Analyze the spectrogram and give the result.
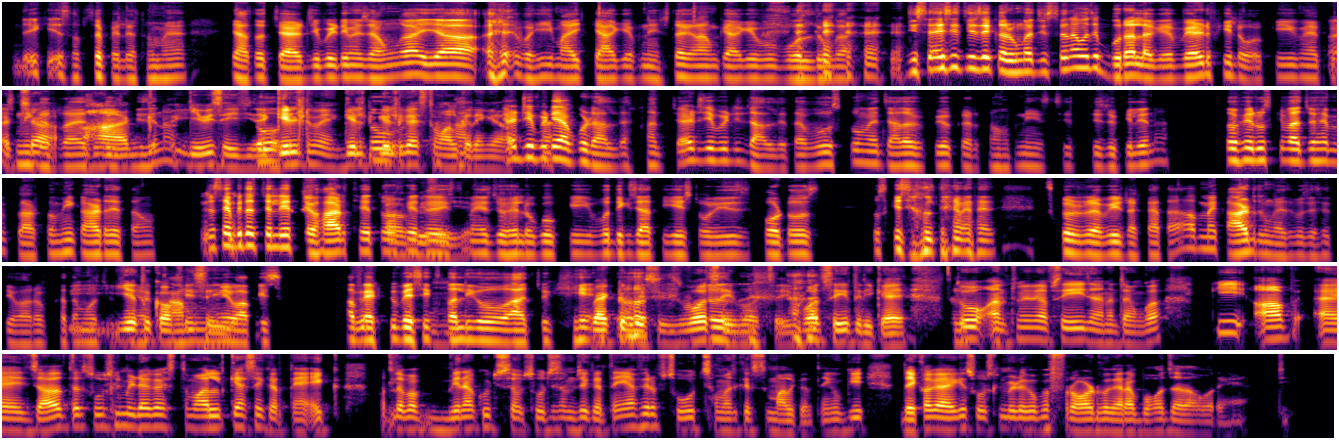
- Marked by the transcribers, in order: chuckle; tapping; chuckle; in English: "बैड फील"; in English: "गिल्ट"; in English: "गिल्ट गिल्ट"; chuckle; chuckle; in English: "फोटोस"; laughing while speaking: "उसके चलते मैंने इसको र भी"; unintelligible speech; in English: "बैक टू बेसिक्स"; in English: "बैक टू बेसिक्स"; laughing while speaking: "चुकी है तो तो"; in English: "टू थिंक"; in English: "फ्रॉड"
- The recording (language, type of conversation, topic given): Hindi, podcast, सोशल मीडिया आपकी ज़िंदगी कैसे बदल रहा है?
